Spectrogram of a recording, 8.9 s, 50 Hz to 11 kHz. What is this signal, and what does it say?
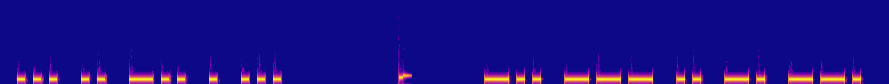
Morse code, heard as a keyed tone, about 15 wpm, 700 Hz. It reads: SIDES DOING
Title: Sets of 4 Words - New Word Drill - 15wpm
